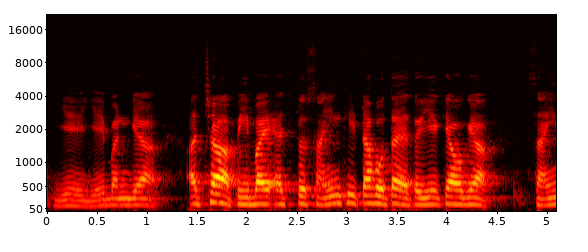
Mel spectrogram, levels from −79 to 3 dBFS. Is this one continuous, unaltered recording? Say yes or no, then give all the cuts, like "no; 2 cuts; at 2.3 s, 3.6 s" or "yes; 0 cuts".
yes; 0 cuts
